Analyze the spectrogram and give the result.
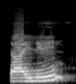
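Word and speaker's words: ptyalin: का दूसरा नाम है टाइलिन, टाइलिन amylase, amylase enzyme. T लिखेंगे पर प्रोनाउंस टी से करेंगे, पी शॉर्ट है, पी से लिखेंगे पर प्रोनाउंस करेंगे, वर्ड को प्रोनाउंस करेंगे तो टी से।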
